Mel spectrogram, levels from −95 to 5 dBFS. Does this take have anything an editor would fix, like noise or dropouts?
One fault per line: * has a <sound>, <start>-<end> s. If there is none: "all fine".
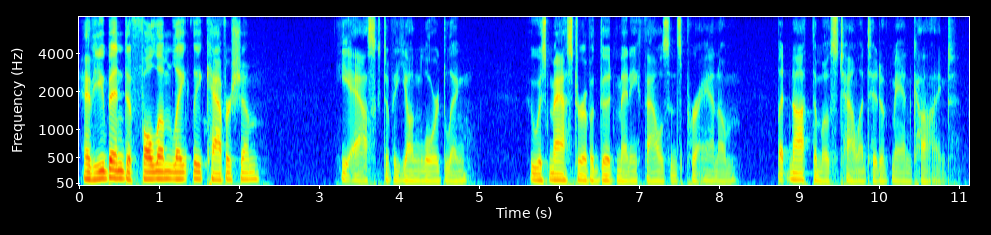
all fine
